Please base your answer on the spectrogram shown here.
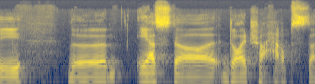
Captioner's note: speaks in German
